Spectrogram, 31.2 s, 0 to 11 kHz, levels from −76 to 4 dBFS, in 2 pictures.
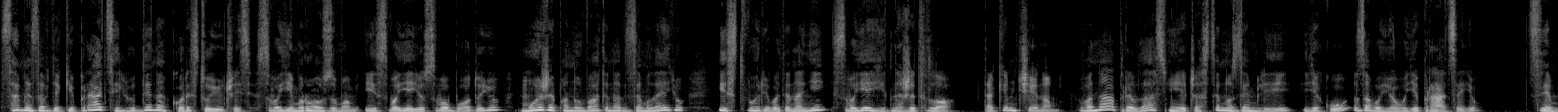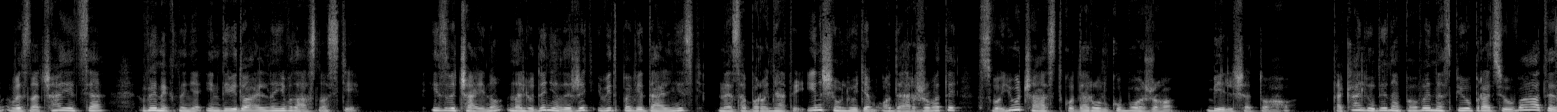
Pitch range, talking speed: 140-195 Hz, 110 wpm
